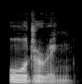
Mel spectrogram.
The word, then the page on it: ordering: British English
